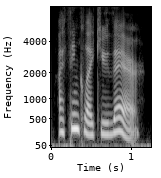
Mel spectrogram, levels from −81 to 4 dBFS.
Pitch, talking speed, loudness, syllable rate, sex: 225 Hz, 240 wpm, -15 LUFS, 5.9 syllables/s, female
